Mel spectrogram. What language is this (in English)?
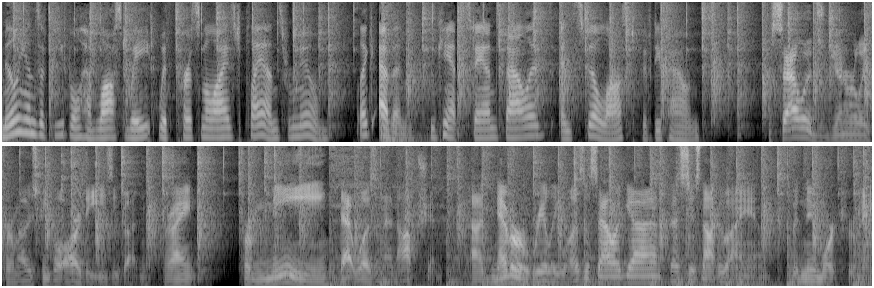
Swedish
